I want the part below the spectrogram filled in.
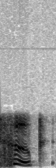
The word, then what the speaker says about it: hoop: Yeah, they're related for sure, because some people do pronounce the H in hoop, like whooping cough, and some people don't, and so they're actually the same. They're the same expression.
